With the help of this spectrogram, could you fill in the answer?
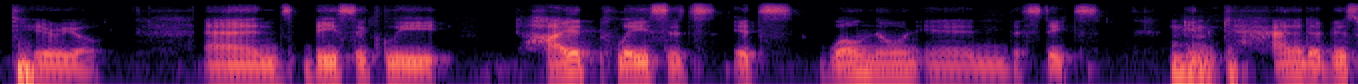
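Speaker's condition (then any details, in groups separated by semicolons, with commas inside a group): Stutter, mild; stutter from about age five, stuttered a lot in job interviews, overcome via self-development, small steps; mostly overcome in past few years, only a bit remains; slight residual stutter; repeated words, blocks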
